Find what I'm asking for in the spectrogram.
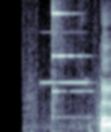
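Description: A quiz bowl buzzer sounds at a college quiz competition: a short, bright electronic tone rings out, and a brief louder burst follows at the end.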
